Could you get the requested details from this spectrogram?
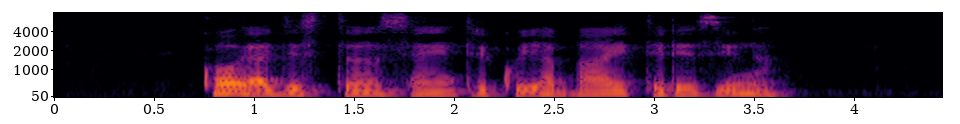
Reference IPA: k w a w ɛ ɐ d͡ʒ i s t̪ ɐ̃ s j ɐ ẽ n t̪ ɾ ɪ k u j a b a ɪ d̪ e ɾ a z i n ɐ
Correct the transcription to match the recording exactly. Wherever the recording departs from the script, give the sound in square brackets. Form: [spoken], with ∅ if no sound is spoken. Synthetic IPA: k w a w ɛ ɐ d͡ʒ i s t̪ ɐ̃ s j ɐ ẽ n t̪ ɾ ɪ k u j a b a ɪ [t̪] e ɾ [e] z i n ɐ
